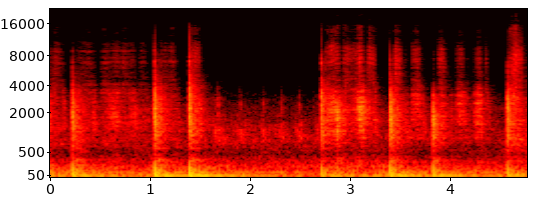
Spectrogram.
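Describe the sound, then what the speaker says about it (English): Chalk or marker scratching on a board during a mathematics lecture: a steady series of short strokes and taps with brief pauses, close and clear with no talking. "So let me just write this."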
